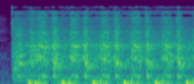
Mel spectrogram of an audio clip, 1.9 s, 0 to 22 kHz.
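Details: Honda TRX400EX ATV, sat with old dried fuel, choke on, weak battery: starter cranks in even pulses about three per second, engine catches briefly but never runs; hard starting, battery and kill switch issue suspected, engine later found blown.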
